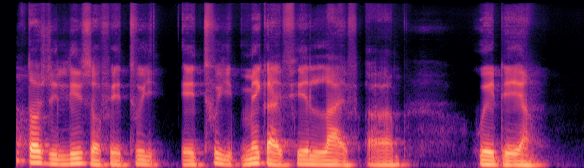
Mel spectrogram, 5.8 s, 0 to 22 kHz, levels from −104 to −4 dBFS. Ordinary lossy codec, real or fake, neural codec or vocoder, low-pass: none; fake; autoencoder, 48 kHz, 128 numbers a frame, DAC-VAE, trained on Japanese speech; none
